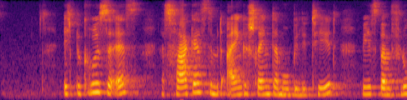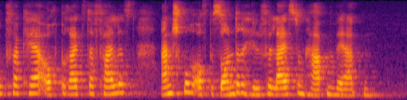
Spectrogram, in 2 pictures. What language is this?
German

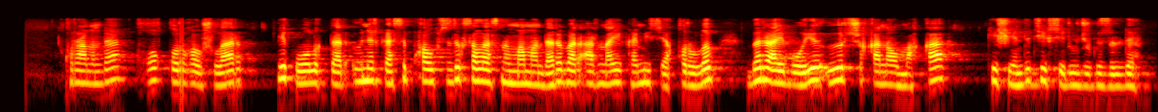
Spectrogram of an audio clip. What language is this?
Kazakh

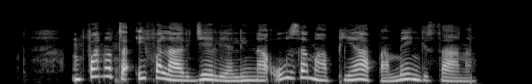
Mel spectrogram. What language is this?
Swahili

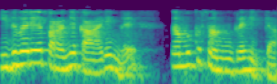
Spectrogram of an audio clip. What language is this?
Malayalam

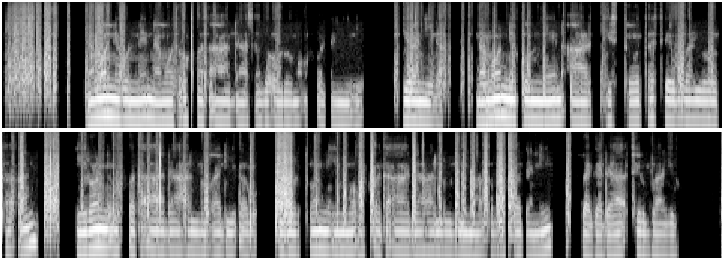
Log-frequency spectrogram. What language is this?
Oromo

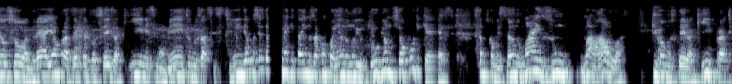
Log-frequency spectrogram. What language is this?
Portuguese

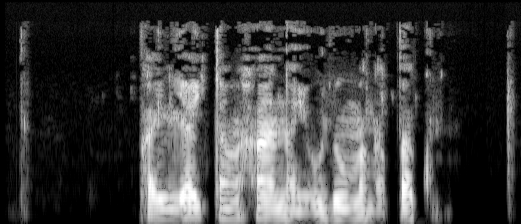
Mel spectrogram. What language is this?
Jauja Wanca Quechua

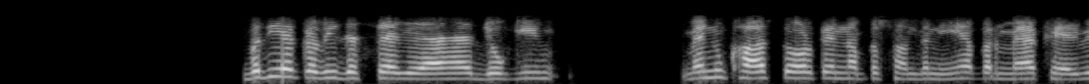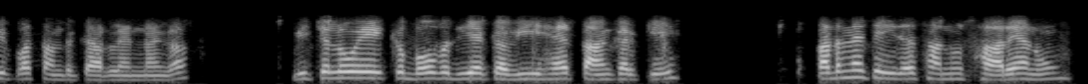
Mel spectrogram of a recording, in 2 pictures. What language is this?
Punjabi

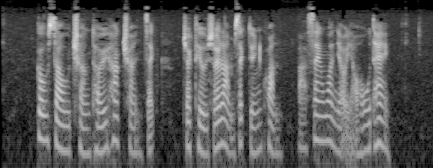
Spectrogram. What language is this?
Cantonese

